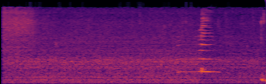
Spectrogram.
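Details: Steady traffic rumble with a brief vehicle horn toot and no animal voice. No animal voice can be picked out.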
